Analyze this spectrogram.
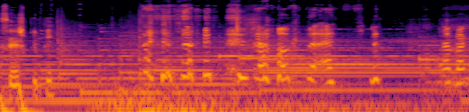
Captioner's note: laughs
